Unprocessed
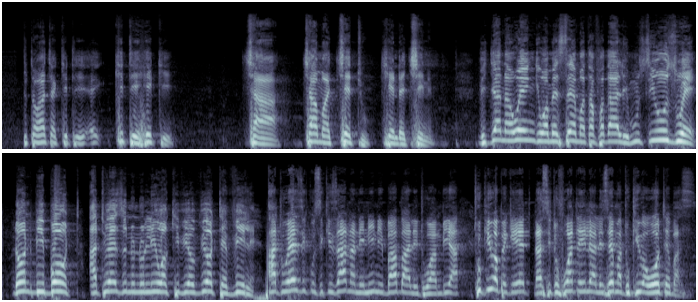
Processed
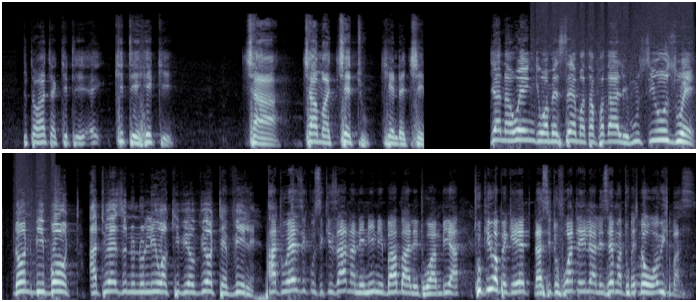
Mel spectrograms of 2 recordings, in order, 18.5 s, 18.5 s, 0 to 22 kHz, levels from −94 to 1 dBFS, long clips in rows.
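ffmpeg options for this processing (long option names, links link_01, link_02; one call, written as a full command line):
ffmpeg -i in.wav -filter_complex "[0:a]asettb=1/sr,asplit=3[link_01][link_02][link_03];[link_01]atrim=end=0.814[link_04];[link_02]atrim=start=0.81:end=4.85,asetpts=PTS-STARTPTS,afade=type=in:duration=0.004:curve=qsin,afade=type=out:start_time=4.036:duration=0.004:curve=qsin,highshelf=frequency=3100:gain=10[link_05];[link_03]atrim=start=4.846[link_06];[link_04][link_05]acrossfade=duration=0.004:curve1=hsin:curve2=qsin[link_07];[link_07][link_06]acrossfade=duration=0.004:curve1=qsin:curve2=hsin,asplit=3[link_08][link_09][link_10];[link_08]afade=type=out:start_time=7.03:duration=0.02[link_11];[link_09]acrusher=bits=8:dc=4:mix=0:aa=0.000001,afade=type=in:start_time=7.03:duration=0.02,afade=type=out:start_time=9.95:duration=0.02[link_12];[link_10]afade=type=in:start_time=9.95:duration=0.02[link_13];[link_11][link_12][link_13]amix=inputs=3:normalize=0,asettb=1/sr,asplit=3[link_14][link_15][link_16];[link_14]atrim=end=13.954[link_17];[link_15]atrim=start=13.95:end=16.53,asetpts=PTS-STARTPTS,afade=type=in:duration=0.004:curve=qsin,afade=type=out:start_time=2.576:duration=0.004:curve=qsin,equalizer=frequency=360:width=0.65:gain=7.5[link_18];[link_16]atrim=start=16.526[link_19];[link_17][link_18]acrossfade=duration=0.004:curve1=hsin:curve2=qsin[link_20];[link_20][link_19]acrossfade=duration=0.004:curve1=qsin:curve2=hsin,asplit=5[link_21][link_22][link_23][link_24][link_25];[link_21]atrim=end=5.62,asetpts=PTS-STARTPTS,afade=type=out:start_time=5.616:duration=0.004:curve=hsin[link_26];[link_22]atrim=start=5.62:end=6.51,asetpts=PTS-STARTPTS,volume=0[link_27];[link_23]atrim=start=6.51:end=17.642,asetpts=PTS-STARTPTS,afade=type=in:duration=0.004:curve=hsin[link_28];[link_24]atrim=start=17.638:end=18.152,asetpts=PTS-STARTPTS,areverse[link_29];[link_25]atrim=start=18.148[link_30];[link_26][link_27][link_28]concat=n=3:v=0:a=1[link_31];[link_31][link_29]acrossfade=duration=0.004:curve1=hsin:curve2=hsin[link_32];[link_32][link_30]acrossfade=duration=0.004:curve1=hsin:curve2=hsin" out.wav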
